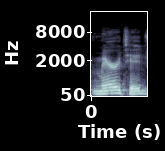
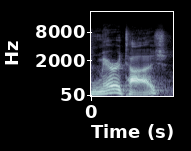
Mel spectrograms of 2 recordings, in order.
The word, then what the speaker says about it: Meritage: say Meritage nobody says Meritage but about the wine oh it's Meritage because it's French no it's not French it's an American made up word um anyway sorry got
